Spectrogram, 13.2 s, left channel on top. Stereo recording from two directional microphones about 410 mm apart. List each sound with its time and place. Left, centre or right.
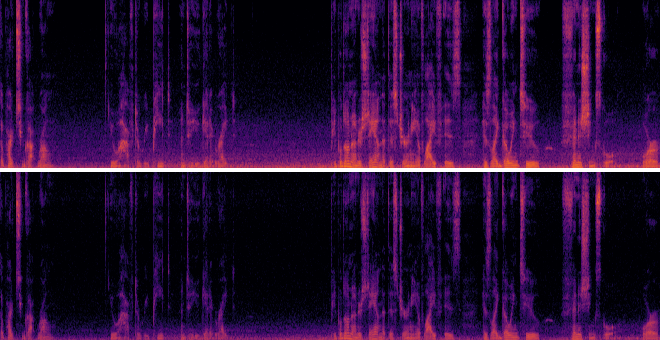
0.0 s speech: right
2.2 s speech: right
6.6 s speech: right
